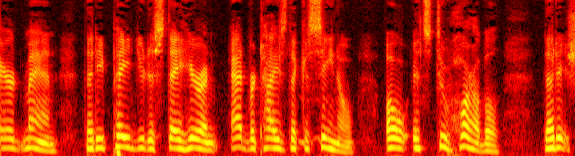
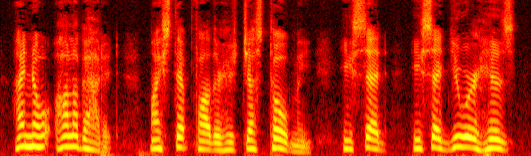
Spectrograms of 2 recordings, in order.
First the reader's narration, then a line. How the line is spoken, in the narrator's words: She choked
